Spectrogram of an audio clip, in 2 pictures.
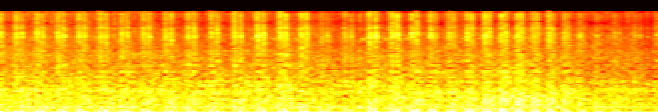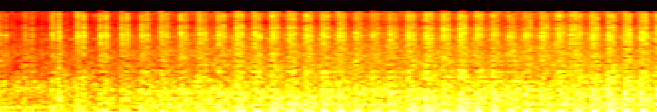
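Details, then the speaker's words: Freshly built air-cooled Volkswagen flat-four at first-ever start-up, oil pressure confirmed: uneven, lumpy firing around three pulses per second with a stumbling rhythm, running rough because the carburetors are way off and need tuning. "and what I would do at this particular point now is start tuning the Carver's as you can hear by the way it's running that it's that they're way off"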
